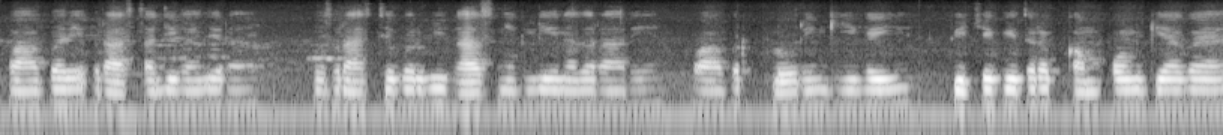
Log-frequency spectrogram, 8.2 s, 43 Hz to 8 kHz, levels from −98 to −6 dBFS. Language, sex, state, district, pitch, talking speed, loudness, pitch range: Hindi, male, Chhattisgarh, Jashpur, 120 Hz, 235 wpm, -20 LUFS, 120-125 Hz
